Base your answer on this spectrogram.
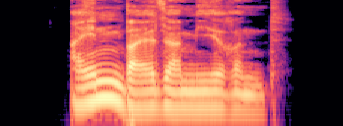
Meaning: present participle of einbalsamieren
- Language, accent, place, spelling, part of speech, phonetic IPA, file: German, Germany, Berlin, einbalsamierend, verb, [ˈaɪ̯nbalzaˌmiːʁənt], De-einbalsamierend.ogg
